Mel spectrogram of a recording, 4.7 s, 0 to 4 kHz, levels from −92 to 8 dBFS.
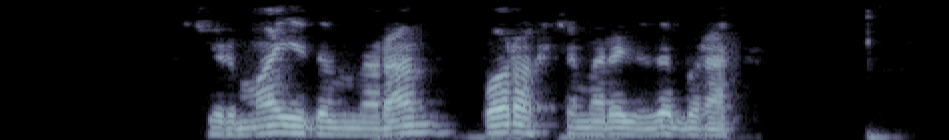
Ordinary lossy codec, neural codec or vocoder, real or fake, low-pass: MP3, 32 kbps; none; real; 3.6 kHz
